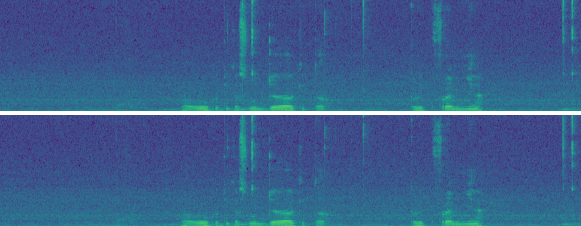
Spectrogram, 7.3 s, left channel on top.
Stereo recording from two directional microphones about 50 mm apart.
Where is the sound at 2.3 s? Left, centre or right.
Centre.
